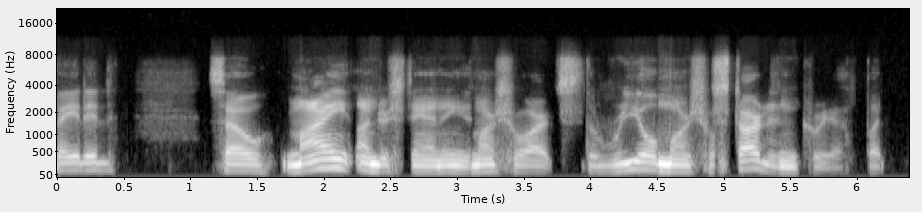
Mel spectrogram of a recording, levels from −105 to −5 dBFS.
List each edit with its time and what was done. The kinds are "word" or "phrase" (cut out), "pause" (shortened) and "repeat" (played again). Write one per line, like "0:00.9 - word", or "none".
0:03.1 - word
0:03.9 - word
0:04.9 - word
